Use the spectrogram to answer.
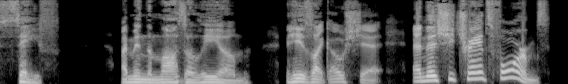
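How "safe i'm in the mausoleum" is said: a much deeper, dropped, different voice. Retelling what she answers when he asks where she is, in a deeper voice. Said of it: "now she's talking in a more deep voice".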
